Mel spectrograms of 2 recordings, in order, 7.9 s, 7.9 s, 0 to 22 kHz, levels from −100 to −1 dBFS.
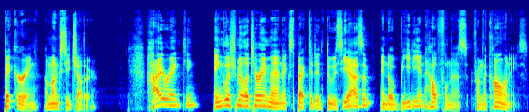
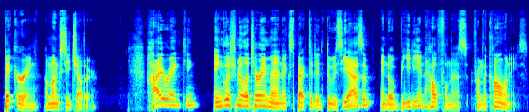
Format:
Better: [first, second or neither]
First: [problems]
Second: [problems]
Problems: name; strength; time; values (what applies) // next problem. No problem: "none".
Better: neither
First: none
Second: none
